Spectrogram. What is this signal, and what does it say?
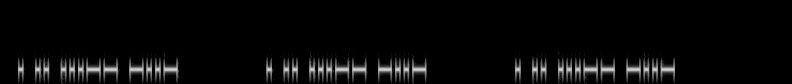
Morse code, heard as a keyed tone, about 27 wpm, 700 Hz. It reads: EI3X EI3X EI3X
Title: DXCC-100 Call Signs - 4 Characters - Repeated 3x - 28wpm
